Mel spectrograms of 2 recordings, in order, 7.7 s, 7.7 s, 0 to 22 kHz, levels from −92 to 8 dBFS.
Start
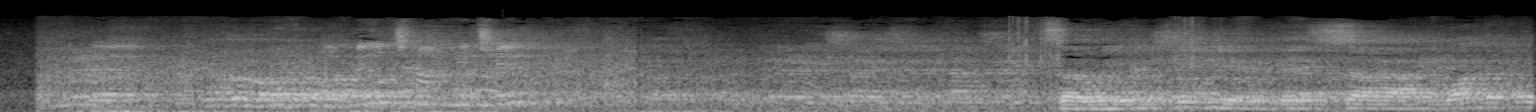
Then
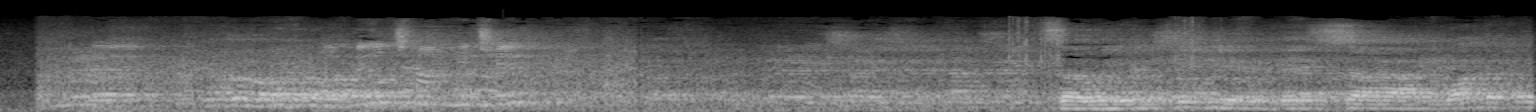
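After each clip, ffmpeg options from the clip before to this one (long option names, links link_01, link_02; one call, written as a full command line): ffmpeg -i in.wav -filter_complex "[0:a]highpass=44,acrossover=split=200[link_01][link_02];[link_01]acompressor=mode=upward:threshold=-34dB:ratio=2.5[link_03];[link_03][link_02]amix=inputs=2:normalize=0" out.wav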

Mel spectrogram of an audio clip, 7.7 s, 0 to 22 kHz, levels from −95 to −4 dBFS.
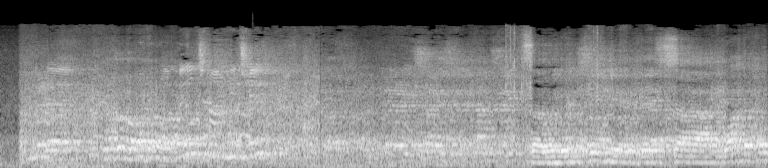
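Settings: ffmpeg -i in.wav -af "alimiter=level_in=12.5dB:limit=-1dB:release=50:level=0:latency=1,volume=-1dB" out.wav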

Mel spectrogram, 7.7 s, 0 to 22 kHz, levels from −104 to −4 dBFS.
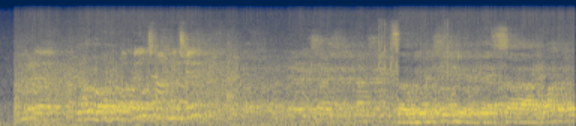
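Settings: ffmpeg -i in.wav -af "acrusher=bits=6:mode=log:mix=0:aa=0.000001,aresample=32000,aresample=44100,volume=-6dB" out.wav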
